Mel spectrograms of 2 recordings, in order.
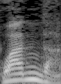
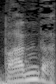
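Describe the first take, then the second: First: The name begins with a W sound. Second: The name begins with a B sound. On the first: The speaker calls it right. "es Wanda" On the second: The speaker calls it wrong. "no es Banda"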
